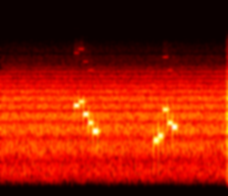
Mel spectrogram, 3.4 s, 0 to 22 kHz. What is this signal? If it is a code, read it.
Five-tone selective call (ZVEI), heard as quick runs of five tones, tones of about 70 ms, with radio hiss and a squelch burst at the end. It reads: 00864 23965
